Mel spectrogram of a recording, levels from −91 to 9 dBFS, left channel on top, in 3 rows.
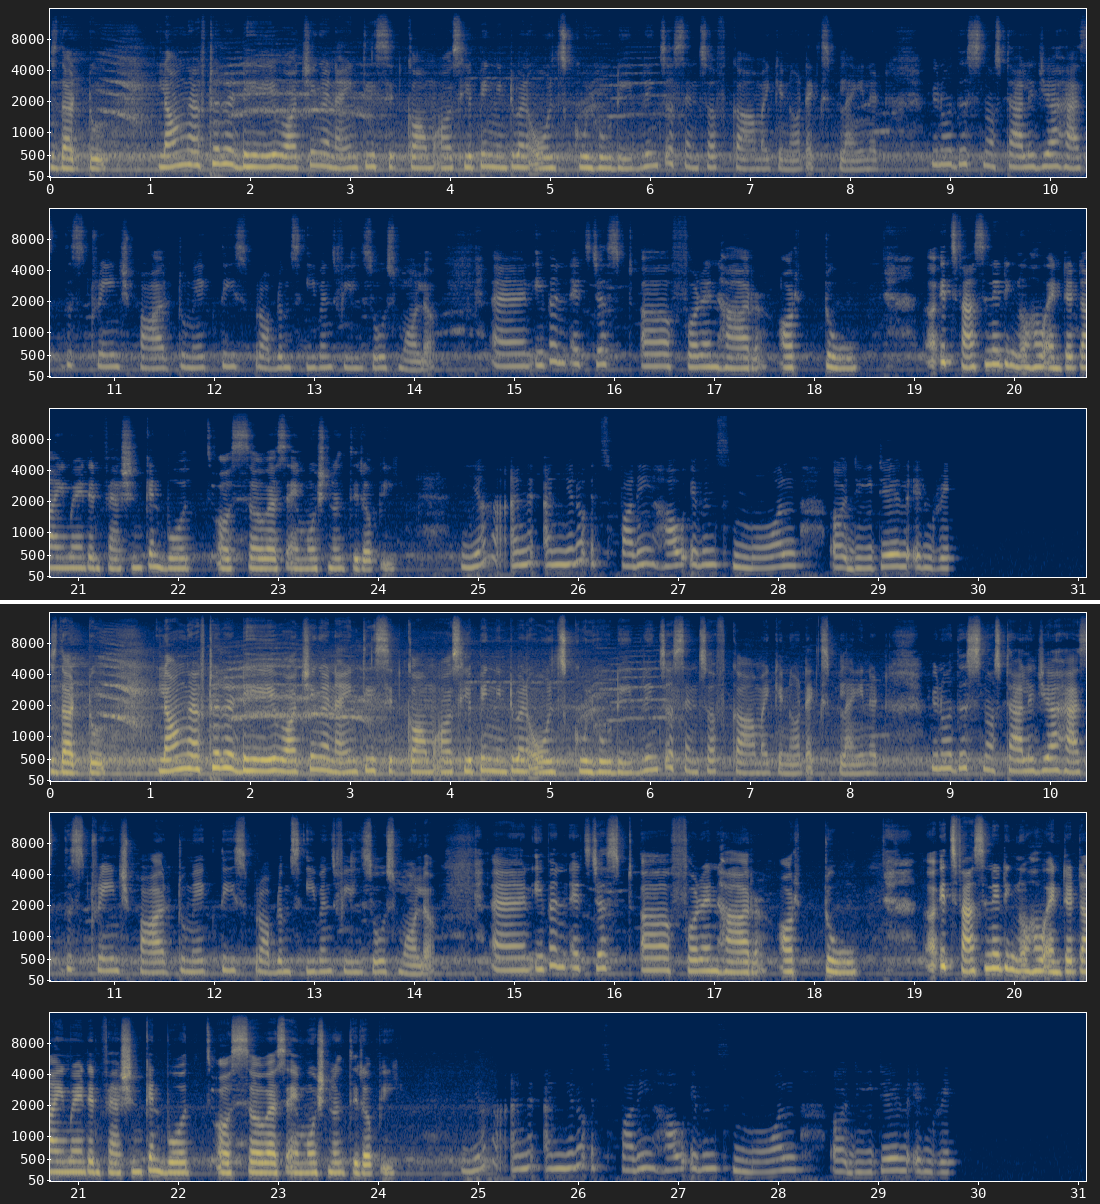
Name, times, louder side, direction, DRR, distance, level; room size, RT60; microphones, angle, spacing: voice 1, 0.0-18.4 18.7-24.4, right 6 dB, 85° right, 0.4 m, -24 dB
voice 2, 24.5-29.7, left 4 dB, 55° left, 0.6 m, -33 dB
9.8 x 3.3 x 3.1 m
head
